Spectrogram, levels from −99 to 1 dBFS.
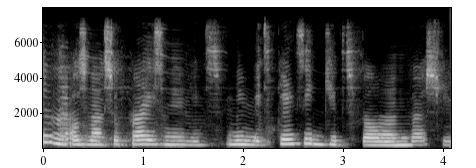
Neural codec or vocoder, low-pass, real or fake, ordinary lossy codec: codec, 44.1 kHz, 1.7 kbps, Pupu-Codec; 7.2 kHz; fake; none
